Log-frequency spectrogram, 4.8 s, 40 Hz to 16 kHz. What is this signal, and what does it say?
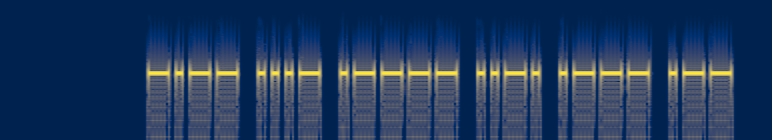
Morse code, heard as a keyed tone, about 28 wpm, 700 Hz. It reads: YV1FJW
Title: DXCC-100 Call Signs - 6 Characters - 28wpm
